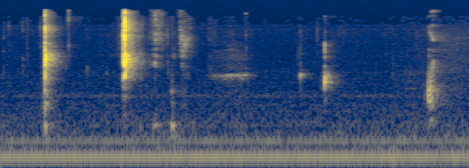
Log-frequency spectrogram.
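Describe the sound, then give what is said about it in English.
A plastic water bottle being twisted open: a few sharp clicks and crackles spaced irregularly over a few seconds, over a low steady hum with no talking. “Why did I open up this water bottle? I spent a lot of water in here.”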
